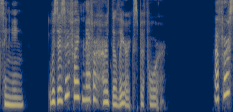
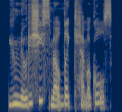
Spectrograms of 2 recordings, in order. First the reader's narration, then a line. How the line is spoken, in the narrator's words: said in a low voice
